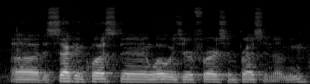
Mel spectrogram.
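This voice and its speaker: A man's voice: medium pitch, gravelly, darkish tone, echoey room. A man chatting casually as co-host of a couple's video, his speech slightly obstructed by braces in his mouth. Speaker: husband co-hosting a couple's tag video. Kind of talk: casual chat.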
